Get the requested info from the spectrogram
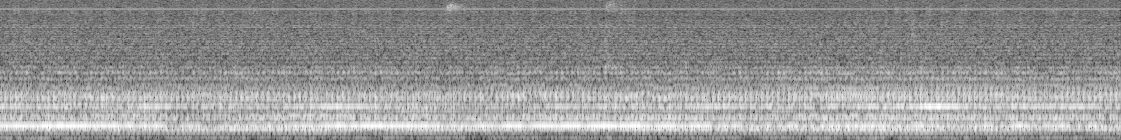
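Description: Lightsaber idle hum from the CFX soundboard in an UltraSabers Aeon IV hilt, played through the hilt's speaker while the blade is lit: a steady hum of several held tones.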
